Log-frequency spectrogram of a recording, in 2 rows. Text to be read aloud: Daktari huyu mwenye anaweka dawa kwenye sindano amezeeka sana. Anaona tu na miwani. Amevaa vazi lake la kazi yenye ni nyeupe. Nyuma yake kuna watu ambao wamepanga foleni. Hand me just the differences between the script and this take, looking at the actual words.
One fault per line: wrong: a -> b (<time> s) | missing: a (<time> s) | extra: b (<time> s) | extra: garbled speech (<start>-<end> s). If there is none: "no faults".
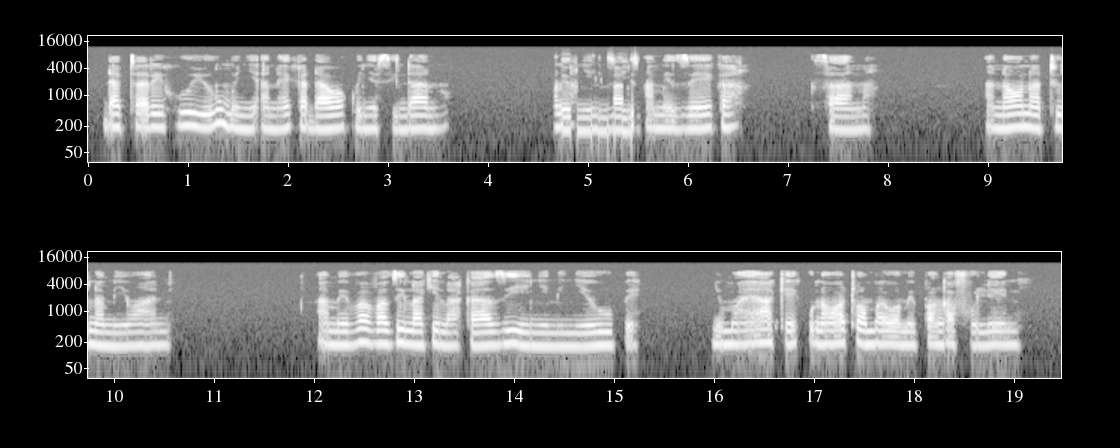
extra: garbled speech (4.7-5.5 s)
